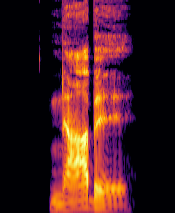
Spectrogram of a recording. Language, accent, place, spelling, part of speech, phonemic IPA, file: German, Germany, Berlin, Nabel, noun, /ˈnaːbəl/, De-Nabel.ogg
- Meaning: 1. navel; bellybutton 2. centre; middle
